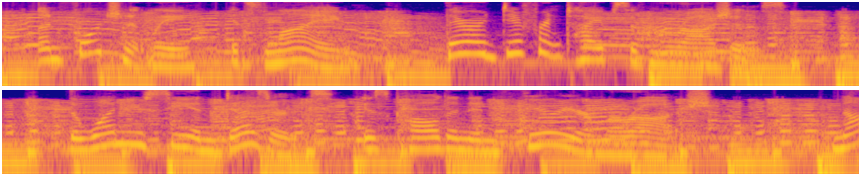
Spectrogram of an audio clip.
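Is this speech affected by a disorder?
No.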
